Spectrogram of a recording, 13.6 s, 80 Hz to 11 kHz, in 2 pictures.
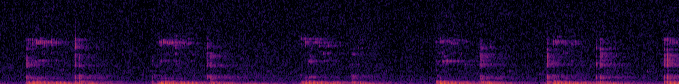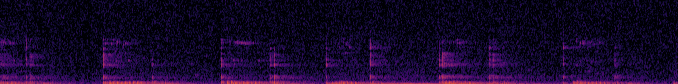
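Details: Kitten purring steadily into an ear-to-ear ASMR microphone, low throaty rumble swelling on each breath about every 1.5 seconds, light clicking accents, a brief deeper hum near the end.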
